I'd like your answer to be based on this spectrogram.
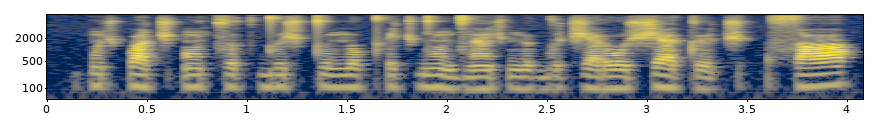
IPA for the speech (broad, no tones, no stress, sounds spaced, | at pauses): p õ ʃ p ɑ t͡ʃ ʔ õ t͡s o t͡s d̪ ɯ ʃ t̪ u n o t̪ʰ e t͡ʃ d̪ õ d͡z æ̃ ʃ n̪ ø ɡ o t͡ʃ æ ɾ o ʃ æ t ø t͡ʃ | s ɑ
